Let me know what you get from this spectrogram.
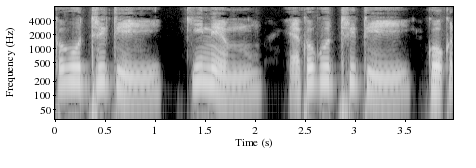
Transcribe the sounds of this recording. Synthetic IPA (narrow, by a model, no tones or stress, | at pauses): kokud̪ʱɾit̪i | kinem | ɛkokud̪ʱɾit̪ikokɾ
